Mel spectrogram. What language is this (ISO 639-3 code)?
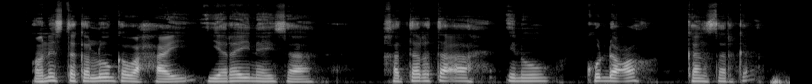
som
